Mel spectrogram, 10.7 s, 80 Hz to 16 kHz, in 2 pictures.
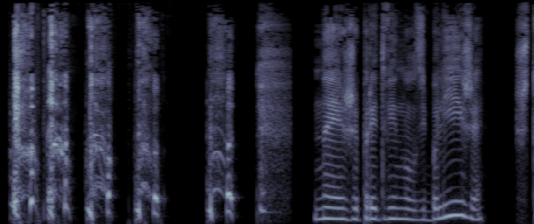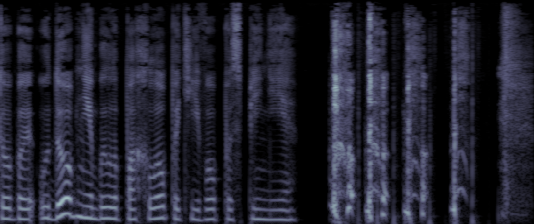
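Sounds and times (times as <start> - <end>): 
person coughing convulsively after choking on food: 0.1 - 2.5, 8.6 - 10.2
speech: 3.2 - 9.7.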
